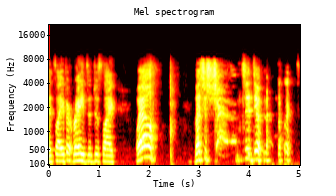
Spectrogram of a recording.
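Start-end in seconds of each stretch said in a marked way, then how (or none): 1.7-5.0 high, loud put-on voice; hammed-up clueless decision maker; mock broadcaster. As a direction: breezily improvise to fill airtime, mockingly. Mocking broadcasters filling time.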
